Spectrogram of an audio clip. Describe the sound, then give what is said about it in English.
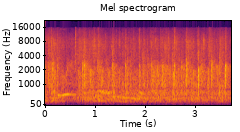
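A crowd claps steadily in a dense, sustained round of applause for the musicians at a place of worship, with faint voices murmuring and a brief higher tone sliding underneath. “If we give them a clap, all our musicians.”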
